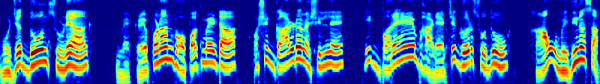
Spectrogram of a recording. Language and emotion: Goan Konkani, happy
